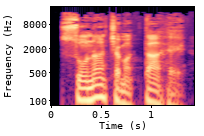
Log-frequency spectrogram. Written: चमकना

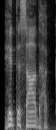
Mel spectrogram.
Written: हितसाधक

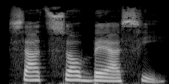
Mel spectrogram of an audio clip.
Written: सात सौ बयासी

